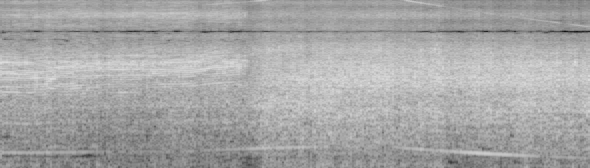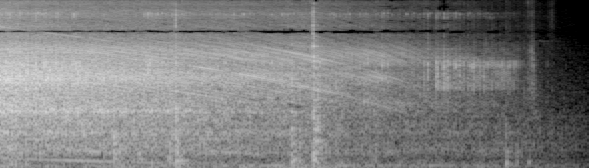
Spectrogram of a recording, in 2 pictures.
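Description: Angle grinder with a cutting disc slicing through thin sheet metal, a loud harsh hiss. About three seconds in the load comes off and the grinder winds down with a steadily falling whine, fading out shortly before the end.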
